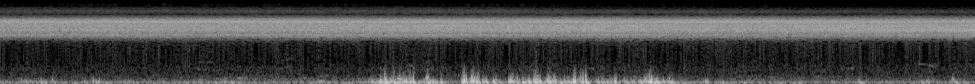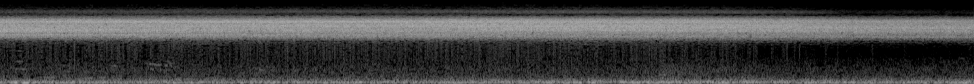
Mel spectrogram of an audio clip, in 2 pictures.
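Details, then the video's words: Cicadas in a midsummer forest at Hanbat Arboretum in Daejeon, South Korea: a dense, unbroken high buzzing chorus holding steady throughout, with a few dull low thumps near the middle. "한여름 숲속 매미소리"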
